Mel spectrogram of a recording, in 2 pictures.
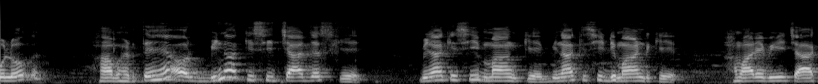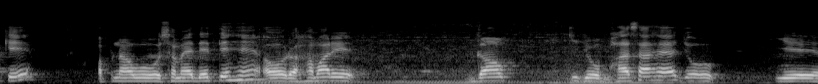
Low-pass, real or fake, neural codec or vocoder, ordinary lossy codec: none; real; none; none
